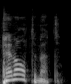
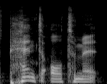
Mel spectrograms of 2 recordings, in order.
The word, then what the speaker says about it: penultimate: Penult Pen Ultimate. You just didn't pronounce it. It It's pen pen ultimate. I thought it was pent ultimate. It is penultimate.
